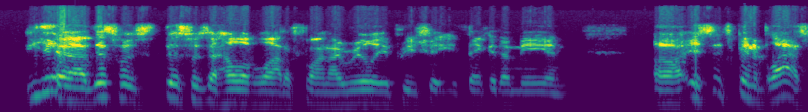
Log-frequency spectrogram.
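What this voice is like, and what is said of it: Hoarse, worn-out voice. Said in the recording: “You got me where I've even lost my voice.”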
